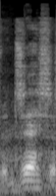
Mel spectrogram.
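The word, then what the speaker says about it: Pchacek: It's Possessor state.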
